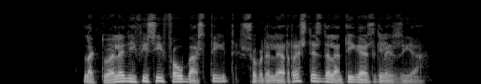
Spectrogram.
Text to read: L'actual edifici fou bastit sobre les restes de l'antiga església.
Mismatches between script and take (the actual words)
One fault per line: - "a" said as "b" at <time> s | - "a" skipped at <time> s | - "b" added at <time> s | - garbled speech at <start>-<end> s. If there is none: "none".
none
